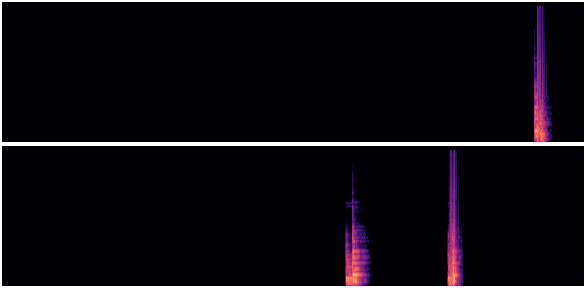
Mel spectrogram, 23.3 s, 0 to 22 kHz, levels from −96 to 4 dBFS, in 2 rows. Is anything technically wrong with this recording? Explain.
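Yes. Processor overload crackle occurs at 10.70–10.87 s and 20.58–21.18 s. Many short buffers, around 5 ms each, miss their deadlines and are skipped, producing gritty crackle.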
